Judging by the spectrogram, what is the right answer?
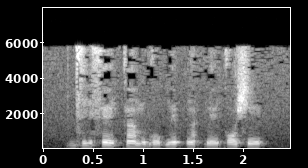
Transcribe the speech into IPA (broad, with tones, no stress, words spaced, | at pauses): d͡zi˧sẽ˥˧ kã˥˧mɡo˨˩bẽ˦p̚ ɡã˨k̚lẽ˧kɔ˧ɕĩ˦t̚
